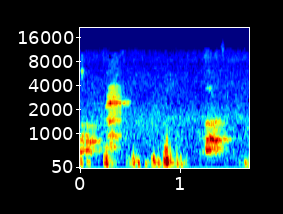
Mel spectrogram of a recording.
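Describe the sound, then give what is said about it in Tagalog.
A dog barks a few times from another room, the muffled yaps faint and distant, arriving in short uneven bursts. “Meron tayong audience na aso. Tumatahol. Naririnig.”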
